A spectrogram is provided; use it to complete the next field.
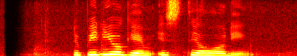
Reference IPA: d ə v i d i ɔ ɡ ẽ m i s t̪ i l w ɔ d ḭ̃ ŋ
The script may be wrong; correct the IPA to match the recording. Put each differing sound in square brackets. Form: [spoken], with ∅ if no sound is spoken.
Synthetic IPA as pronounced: d ə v i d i [o] ɡ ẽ m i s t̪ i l w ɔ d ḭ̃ ŋ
